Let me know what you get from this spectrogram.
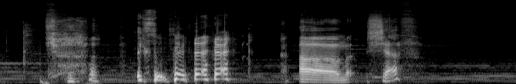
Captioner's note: laughter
